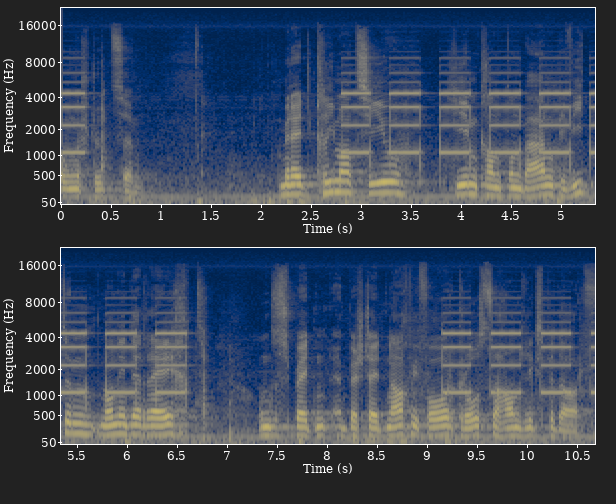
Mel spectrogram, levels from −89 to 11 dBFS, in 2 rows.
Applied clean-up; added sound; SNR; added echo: none; Alarm; 5 dB; none.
